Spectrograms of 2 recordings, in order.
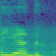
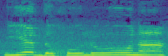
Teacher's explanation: قلقلہ ہے، سخت پڑھتے ہیں، اس کے مخرج ٹکر کھا کے الگ ہو جاتے ہیں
